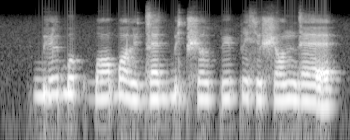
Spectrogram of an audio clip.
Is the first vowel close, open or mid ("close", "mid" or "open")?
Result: close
